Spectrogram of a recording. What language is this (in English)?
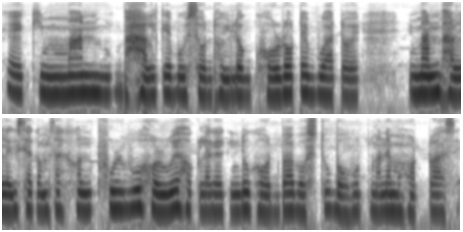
Assamese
